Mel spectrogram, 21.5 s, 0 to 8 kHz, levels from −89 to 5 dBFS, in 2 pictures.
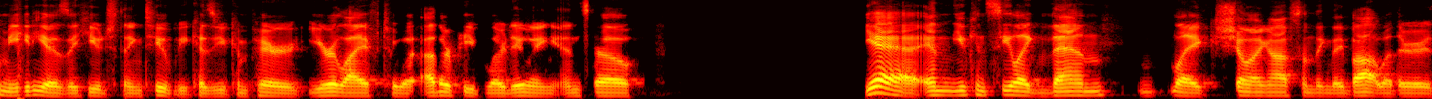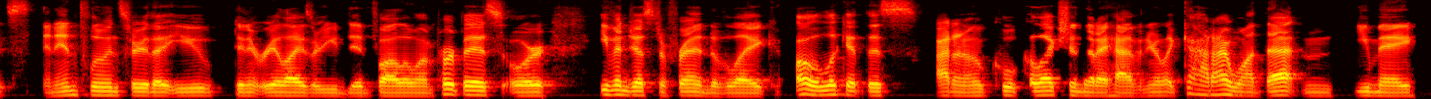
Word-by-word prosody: media 125 +1 +1
is 95 -1 -3
a - - -1
huge 95 0 -5
thing 90 -1 -7
too 120 +3 -1
because 85 +1 -5
you 95 0 -7
compare 95 -2 -2
your 110 +3 +2
life 100 -2 +2
to - - -6
what 90 0 -3
other - - +2
people 95 - -5
are 95 - +1
doing, 100 -2 -1
and 100 +1 -8
so 100 -2 +2 1.8
Yeah, - - +7
and 125 -1 0
you 130 - 0
can 125 0 -7
see, 125 +3 -1
like, 110 -6 +2
them, 120 +1 +2 0.2
l 105 - -17
like, 95 -2 +1
showing 110 +2 0
off 105 -1 0
something 100 -2 -8
they 95 0 -3
bought, 105 +3 +3
whether 95 0 -2
it's 90 - -7
an 100 - -5
influencer 120 -2 0
that 110 -1 +1
you 110 0 -5
didn't 110 0 -1
realize 105 -1 +2
or - - -3
you 100 -1 -7
did 95 +1 -5
follow 100 -1 +2
on 100 -1 -3
purpose 130 -2 +3
or 110 0 +1 0.4
even 140 -2 +1
just 120 0 0
a - - -3
friend 115 -4 0
of, 95 0 -8
like, 95 -1 0
"Oh, - - +5
look 140 +2 0
at - - 0
this," 115 +1 -2
I 115 - +5
don't 110 -1 -1
know, 105 +1 -3
cool 120 +3 -5
collection 125 0 0
that 105 - 0
I 100 - +4
have," 95 0 +2
and 95 - -13
you're 110 0 -3
like, - - -5
"God, 145 -6 -3
I 150 +2 +4
want 110 -3 -2
that," 125 -1 +4
and 105 -1 -13 0.2
you 115 0 -5
may 105 -1 +1
110 Hz, 210 wpm, -24 LUFS, 100-120 Hz, 1.8 s, Yeah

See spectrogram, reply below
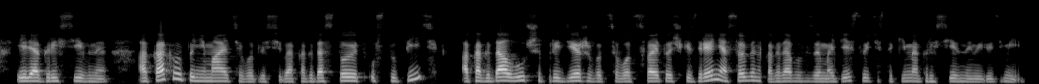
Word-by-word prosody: или 160 +1 +2
агрессивны? 155 -3 +1 0.3
А 150 - +2
как 210 +7 +6
вы 255 - +2
понимаете, 155 -5 0
вот, 135 -1 -7
для 135 - -9
себя, 135 +1 -4
когда 140 +2 0
стоит 165 +3 0
уступить, 165 - -6 0.2
а - - +1
когда 160 +2 +7
лучше 175 +2 -1
придерживаться 150 -2 -1
вот 140 0 -5
своей 145 0 +3
точки 150 0 -4
зрения, 185 - +4
особенно 170 +2 -1
когда 145 +1 -2
вы 145 - -10
взаимодействуете 140 +3 -6
с - - -25
такими 145 +2 -7
агрессивными 140 -1 -7
людьми? 130 +1 -10
150 Hz, 160 wpm, -24 LUFS, 140-165 Hz, 0.3 s, когда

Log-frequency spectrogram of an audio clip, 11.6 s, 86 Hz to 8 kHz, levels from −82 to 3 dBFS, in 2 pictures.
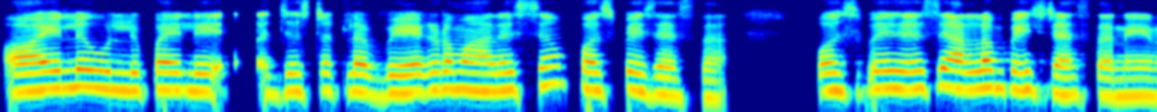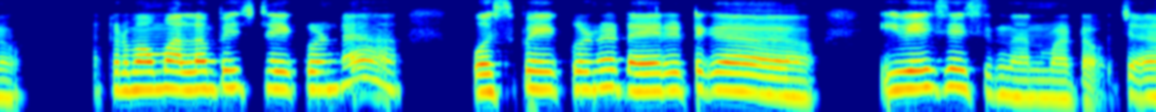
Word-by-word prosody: Oil, 230 +3 +4
ఉల్లిపాయలు 215 -1 0 0.3
ఎ - - -5
just 205 0 -4
అట్ల 205 0 -1
వేగడం 200 +4 +2
ఆలస్యం 215 +6 -1
పసుపెసేస్తా. 185 -7 -1 0.5
పసుపెసేసి 225 +3 +1
అల్లం 230 +1 +4
పేస్టెస్తా 180 -5 0
నేను. 165 -2 -4 0.4
అక్కడ 215 +1 -6
మామ్మ 220 +1 +4
అల్లం 225 +1 +3
పేస్టెయకుండా 225 +1 -2 0.6
పసుపెయకుండా 220 +3 0
డైరెక్ట్‌గా 210 +1 +2 0.8
ఇవెసేసిందనమాట. 190 - 0 0.2
చ - - -6
215 Hz, 105 wpm, -22 LUFS, 200-225 Hz, 0.8 s, Oil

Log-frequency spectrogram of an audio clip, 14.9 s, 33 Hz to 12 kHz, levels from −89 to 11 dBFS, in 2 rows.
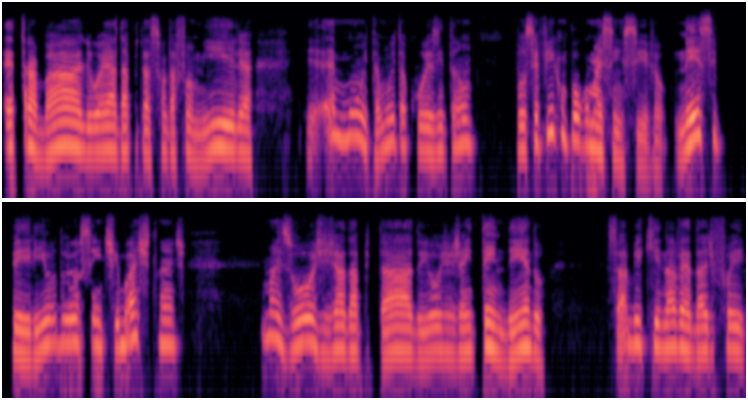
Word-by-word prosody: é 155 0 +3
trabalho, 150 -2 +4
é 145 +1 +3
adaptação 135 -2 -2
da 125 - -2
família, 140 +2 +1 0.5
é 480 +3 -7
é - - +2
muita, 195 - -1
muita 170 +1 -3
coisa. 140 -3 -3
Então 165 +5 -3 0.4
você 145 +5 0
fica 230 +4 -1
um - - -3
pouco 180 -3 +1
mais 145 -4 +2
sensível. 100 -5 -6
Nesse 190 - +4 0.4
período 145 +7 0
eu 180 - +3
senti 160 -2 -2
bastante, 170 -2 -1 0.8
mas 200 -9 -2
hoje 165 -6 +2
já 145 +2 +1
adaptado 135 -1 +1
e 125 - -2
hoje 135 -1 -2
já 135 +1 -1
entendendo, 135 -2 +1 0.6
sabe, 170 0 -1
que 165 -1 -1
na 155 +1 +2
verdade 135 -3 +1
foi 140 -1 -3
145 Hz, 145 wpm, -23 LUFS, 130-170 Hz, 0.8 s, trabalho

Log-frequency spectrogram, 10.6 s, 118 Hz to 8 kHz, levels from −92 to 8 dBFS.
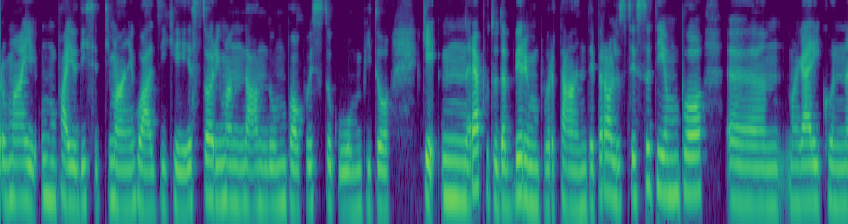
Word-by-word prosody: ormai 190 -2 0
un 195 -1 -1
paio 180 -1 +2
di 175 +1 -2
settimane 170 -1 -2
quasi 170 -1 0
che 165 -1 -1
sto 185 +2 0
rimandando 175 -2 0
un 180 +1 -2
po' 175 -2 +1
questo 180 +1 -4
compito 160 +1 -2 0.4
che, 435 +2 +3
mhmm, 195 -2 +2
reputo 230 -5 +4
davvero 180 +3 +3
importante 170 -1 -1
però 210 +3 +2
allo 195 -3 +1
stesso 205 +6 -1
tempo, 215 -2 +3 0.3
uhm, 175 -2 -1
magari 180 0 +2
con 180 -1 -4
180 Hz, 140 wpm, -22 LUFS, 170-190 Hz, 0.4 s, reputo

